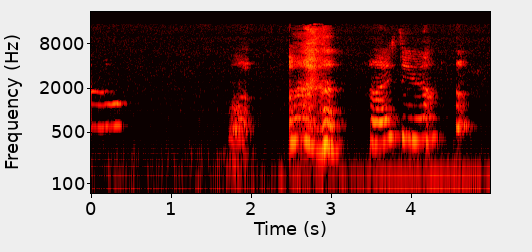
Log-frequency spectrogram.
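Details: A dreaming husky 'talks' in its sleep: a brief high whine, then a louder, rough, drawn-out moaning yowl and a wavering, warbling groan, followed by a short final whimper, all over a low hum.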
